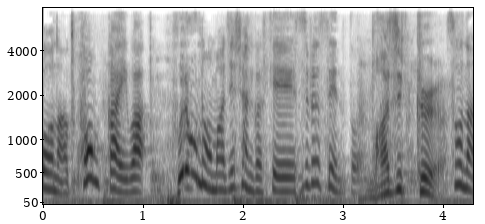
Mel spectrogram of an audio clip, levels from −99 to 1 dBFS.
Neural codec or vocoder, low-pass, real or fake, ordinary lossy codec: codec, 16 kHz, 2 kbps, X-Codec, WavLM features, trained on Multilingual LibriSpeech; 7.2 kHz; fake; none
